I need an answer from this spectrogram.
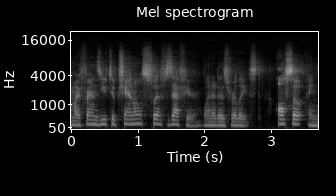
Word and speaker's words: Zephyr: friend's YouTube channel, Swift Zephyr, when it is released. Also, I know that's not how you pronounce Zephyr, but he insists it being pronounced this way.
